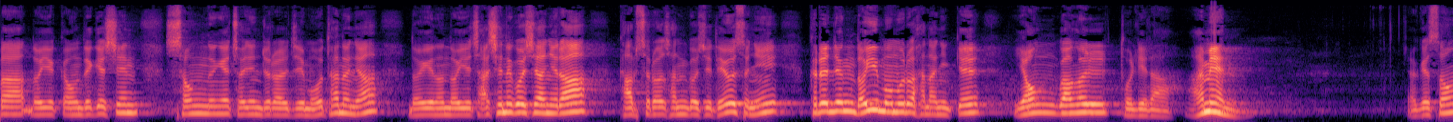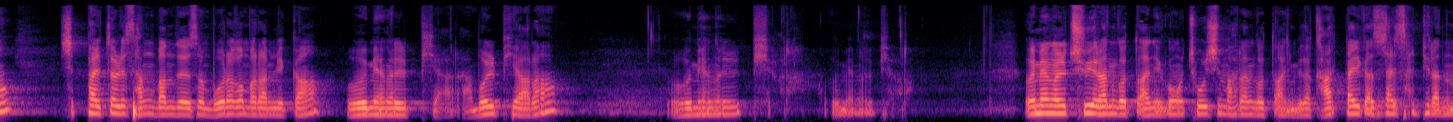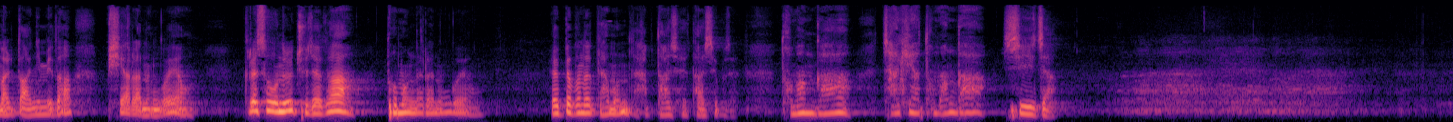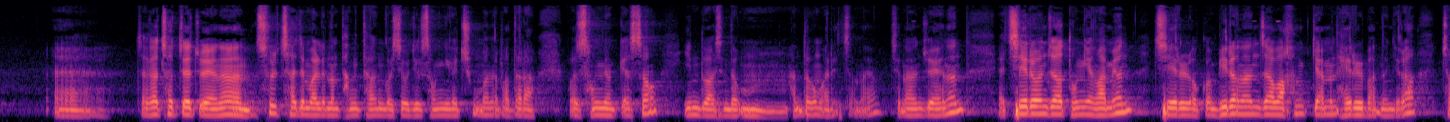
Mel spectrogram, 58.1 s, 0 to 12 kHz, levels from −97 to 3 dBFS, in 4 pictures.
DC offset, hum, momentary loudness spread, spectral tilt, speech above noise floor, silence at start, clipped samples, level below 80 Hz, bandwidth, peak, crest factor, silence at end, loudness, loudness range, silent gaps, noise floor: under 0.1%; none; 20 LU; -5.5 dB/octave; 44 dB; 0 s; under 0.1%; -76 dBFS; 11 kHz; 0 dBFS; 26 dB; 0 s; -24 LUFS; 16 LU; none; -69 dBFS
